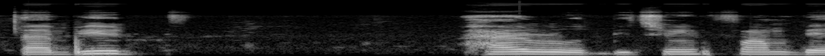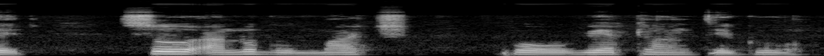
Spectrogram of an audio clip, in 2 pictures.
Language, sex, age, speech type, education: Nigerian Pidgin, male, 15-29, spontaneous, tertiary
